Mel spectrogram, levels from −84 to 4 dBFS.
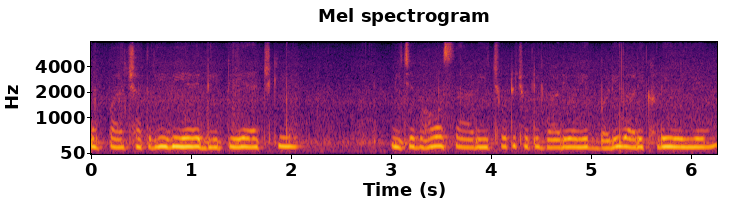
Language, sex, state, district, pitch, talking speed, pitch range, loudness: Hindi, female, Uttarakhand, Tehri Garhwal, 220 Hz, 170 wpm, 215-230 Hz, -15 LUFS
